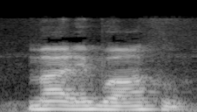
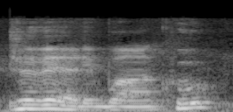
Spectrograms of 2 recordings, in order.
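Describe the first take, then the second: First: The words 'je vais' shrink to 'ma'. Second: The words 'je vais' are said in full.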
